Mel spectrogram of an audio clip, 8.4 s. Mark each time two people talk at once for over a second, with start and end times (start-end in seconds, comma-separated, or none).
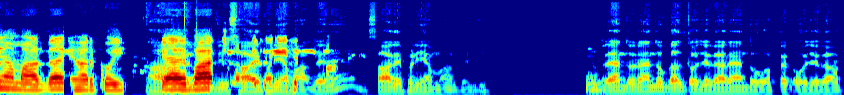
1.5-3.0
